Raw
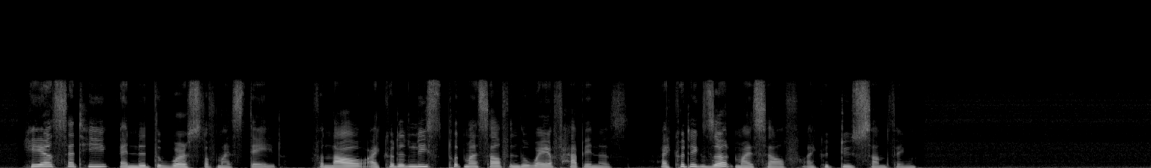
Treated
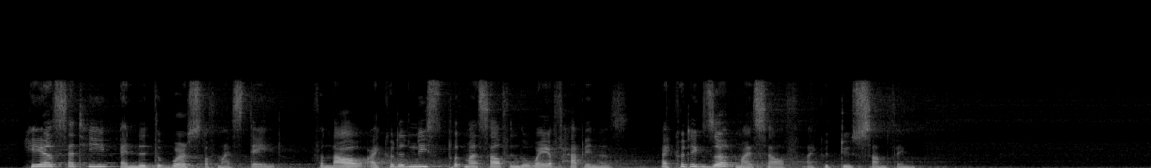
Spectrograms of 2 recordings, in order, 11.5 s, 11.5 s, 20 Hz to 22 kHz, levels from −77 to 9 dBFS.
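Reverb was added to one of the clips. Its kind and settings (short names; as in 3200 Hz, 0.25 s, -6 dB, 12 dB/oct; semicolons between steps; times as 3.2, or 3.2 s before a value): two-slope reverb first 0.34 s, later 3.2 s, from -16 dB, DRR 9 dB; gain -1.5 dB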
